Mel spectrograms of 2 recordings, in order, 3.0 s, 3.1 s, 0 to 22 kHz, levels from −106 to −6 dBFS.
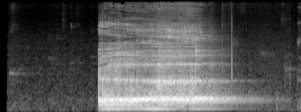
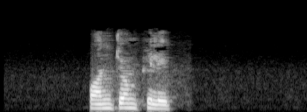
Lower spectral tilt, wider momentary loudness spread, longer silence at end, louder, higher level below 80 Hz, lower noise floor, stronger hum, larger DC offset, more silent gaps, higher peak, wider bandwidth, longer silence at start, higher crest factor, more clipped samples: second, -5.5 dB/octave vs -8 dB/octave; first, 16 LU vs 3 LU; second, 0.65 s vs 1.4 s; first, -13 LUFS vs -16 LUFS; about the same, -62 dBFS vs -60 dBFS; second, -65 dBFS vs -79 dBFS; neither; neither; neither; about the same, -2 dBFS vs -2 dBFS; first, 16.5 kHz vs 7.2 kHz; about the same, 1 s vs 0.9 s; about the same, 14 dB vs 18 dB; neither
